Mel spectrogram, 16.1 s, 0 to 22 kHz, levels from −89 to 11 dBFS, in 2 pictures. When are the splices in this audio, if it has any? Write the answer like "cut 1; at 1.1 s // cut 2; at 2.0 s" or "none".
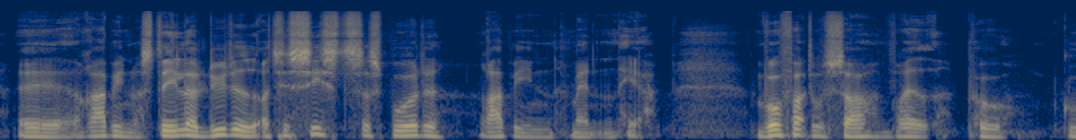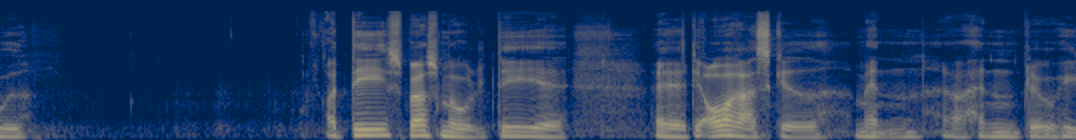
cut 1; at 6.0 s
